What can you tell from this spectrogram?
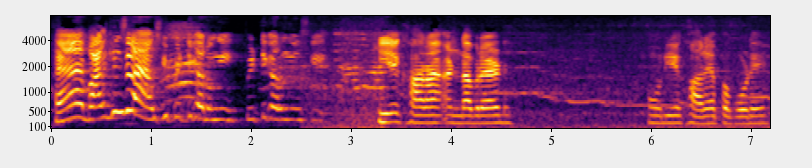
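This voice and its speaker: A young mother films a casual home vlog in her kitchen and other rooms, occasionally scolding her kids. Her voice sits on the high side at a normal speed, with a noisy background.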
